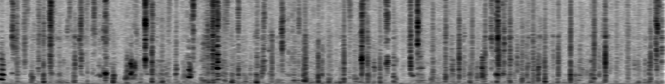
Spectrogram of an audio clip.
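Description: Wet chewing and lip-smacking of raw shrimp in chili sauce, a quick irregular run of small clicks and squelches.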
